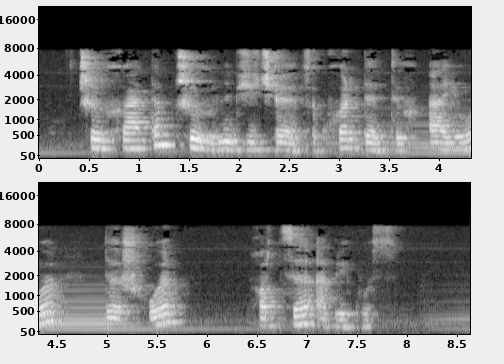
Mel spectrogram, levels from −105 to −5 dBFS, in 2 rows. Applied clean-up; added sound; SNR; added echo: none; Bowed string instrument; 19 dB; none.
